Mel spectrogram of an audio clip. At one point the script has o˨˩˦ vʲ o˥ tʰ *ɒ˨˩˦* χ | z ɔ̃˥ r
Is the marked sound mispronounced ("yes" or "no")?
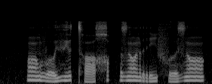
no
